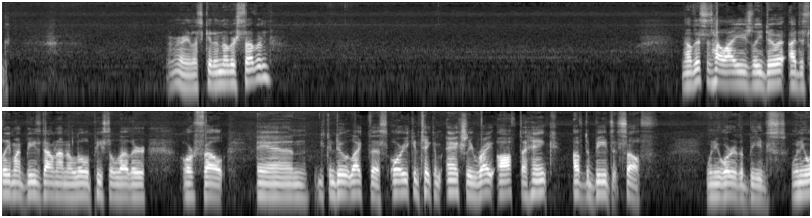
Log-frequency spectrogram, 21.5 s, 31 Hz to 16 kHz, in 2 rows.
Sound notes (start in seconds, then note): 4.6 silence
